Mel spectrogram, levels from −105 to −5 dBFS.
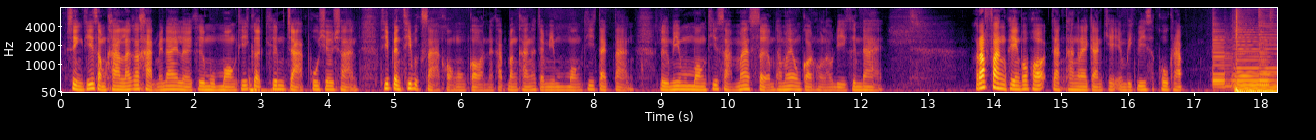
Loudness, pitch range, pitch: -29 LUFS, 110-130 Hz, 120 Hz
